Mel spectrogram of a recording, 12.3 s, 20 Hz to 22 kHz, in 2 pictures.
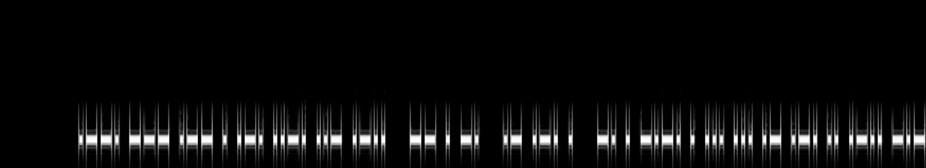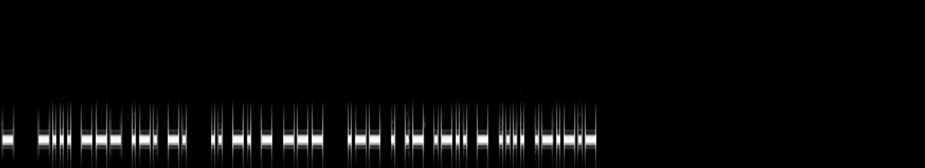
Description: Morse code, heard as a keyed tone, about 50 wpm, 700 Hz. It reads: POWERFUL MEN ARE NECESSARILY BORN INTO WEALTH.
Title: Sentences from Top 1400 Words 50wpm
